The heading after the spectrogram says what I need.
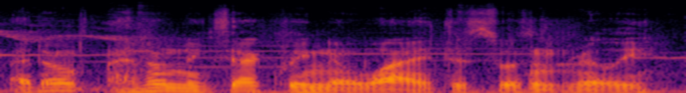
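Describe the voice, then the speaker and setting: A man's voice: fairly low pitch, brisk, background noise. A young man from the Chicago area with a stuffed-up, nasal voice from a cold, chatting casually as he walks through the city. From Chicago area, USA. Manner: relaxed, chatty, talks while walking. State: congested from a cold. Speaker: vlogger. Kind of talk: casual vlog chat. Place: outdoors on city streets. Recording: with music playing underneath.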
